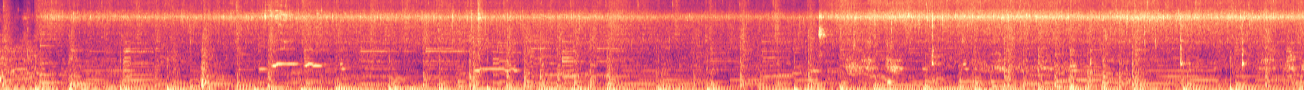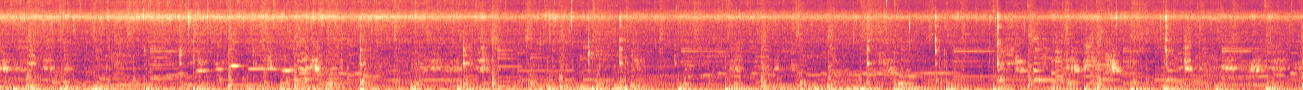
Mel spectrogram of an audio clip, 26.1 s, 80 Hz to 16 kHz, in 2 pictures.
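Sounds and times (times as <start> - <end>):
garlic sizzling in butter: 0.3 - 26.0
wooden spatula scraping pan: 7.8 - 26.0.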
